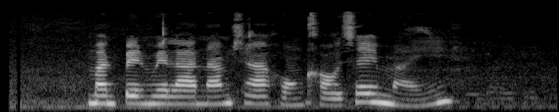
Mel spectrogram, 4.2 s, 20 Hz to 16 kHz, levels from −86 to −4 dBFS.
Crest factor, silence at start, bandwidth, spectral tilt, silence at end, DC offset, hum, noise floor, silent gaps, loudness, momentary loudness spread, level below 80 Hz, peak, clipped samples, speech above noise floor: 22 dB; 0.2 s; 11.5 kHz; -4 dB/octave; 0.8 s; under 0.1%; none; -60 dBFS; none; -30 LUFS; 8 LU; -82 dBFS; -10 dBFS; under 0.1%; 30 dB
